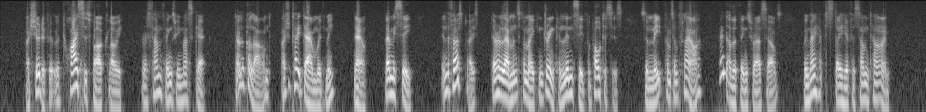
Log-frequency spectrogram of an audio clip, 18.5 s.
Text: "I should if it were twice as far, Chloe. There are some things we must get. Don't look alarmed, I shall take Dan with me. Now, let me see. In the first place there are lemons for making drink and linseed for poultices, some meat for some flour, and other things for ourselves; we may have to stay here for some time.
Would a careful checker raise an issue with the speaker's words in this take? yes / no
no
